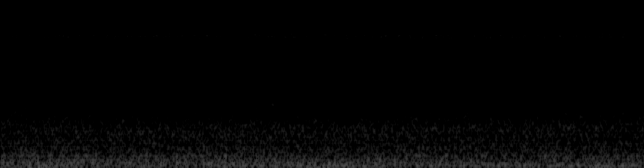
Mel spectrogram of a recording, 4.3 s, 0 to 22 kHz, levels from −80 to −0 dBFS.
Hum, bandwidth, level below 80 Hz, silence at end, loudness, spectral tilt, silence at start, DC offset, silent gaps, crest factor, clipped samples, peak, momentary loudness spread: none; 16 kHz; -66 dBFS; 0 s; -62 LUFS; -5.5 dB/octave; 0 s; under 0.1%; none; 12 dB; under 0.1%; -48 dBFS; 1 LU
